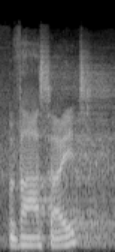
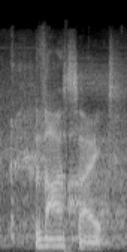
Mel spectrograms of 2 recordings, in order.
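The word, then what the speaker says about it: vaesite: Vasite. really unusual vowel combination for that sound in the English language.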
